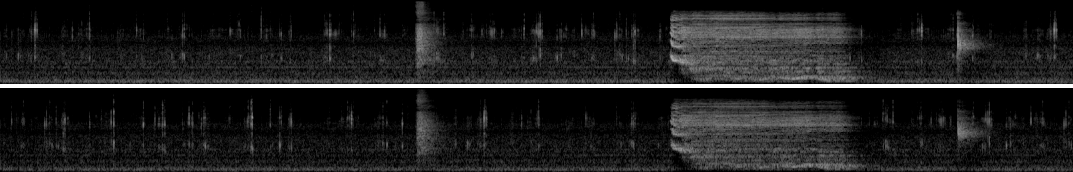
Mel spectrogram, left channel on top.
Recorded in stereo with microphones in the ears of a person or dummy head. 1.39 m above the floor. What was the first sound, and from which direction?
A zipper, 40° left (ahead or behind).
